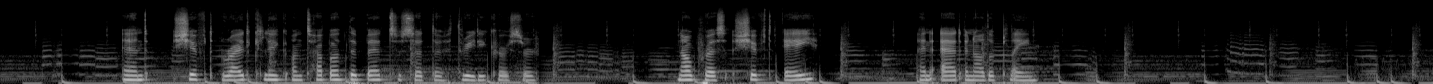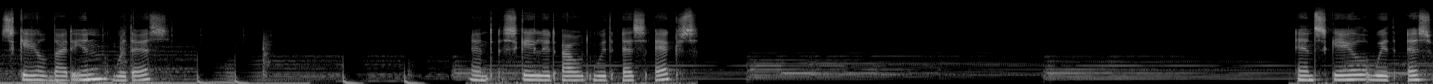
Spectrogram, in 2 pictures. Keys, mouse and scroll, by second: 1.0-3.1 scroll up 2, 3.1 KP_7, 4.8 click, 5.3-5.8 scroll up 1, 6.0-9.3 shift+right drag, 9.3 shift+a, 13.5-19.5 s.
